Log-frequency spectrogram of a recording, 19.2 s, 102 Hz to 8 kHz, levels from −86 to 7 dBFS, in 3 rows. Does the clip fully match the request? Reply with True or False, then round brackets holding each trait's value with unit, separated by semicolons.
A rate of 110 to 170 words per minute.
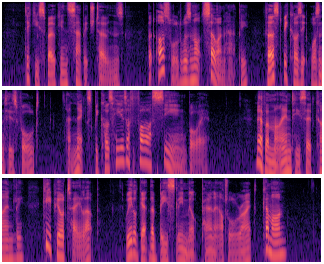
True (145 wpm)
